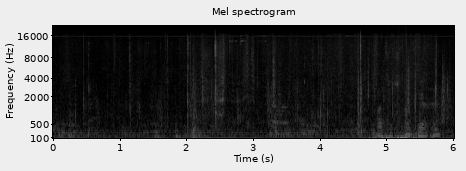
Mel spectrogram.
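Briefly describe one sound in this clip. Papers rustle.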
